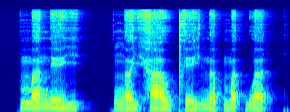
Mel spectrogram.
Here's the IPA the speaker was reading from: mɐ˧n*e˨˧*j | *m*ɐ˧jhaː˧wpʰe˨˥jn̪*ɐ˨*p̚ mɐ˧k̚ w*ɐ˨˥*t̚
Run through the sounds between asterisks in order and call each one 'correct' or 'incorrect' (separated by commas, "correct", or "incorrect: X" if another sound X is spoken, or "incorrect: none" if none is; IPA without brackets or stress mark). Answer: correct, incorrect: ŋ, correct, correct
